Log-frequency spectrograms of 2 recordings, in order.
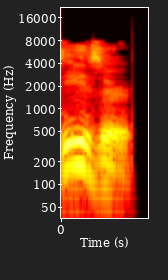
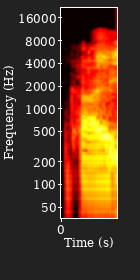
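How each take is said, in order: First: The word begins with an S sound. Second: The word begins with a K sound. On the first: The speaker calls it wrong. "so is Caesar" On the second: The speaker calls it right. "Guess how you pronounce Caesar correctly?"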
